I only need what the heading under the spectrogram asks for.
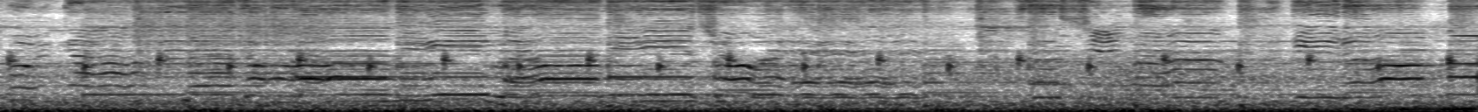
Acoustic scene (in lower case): car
